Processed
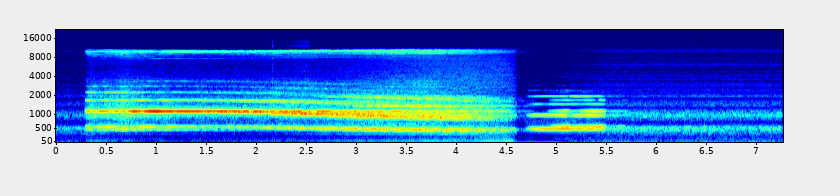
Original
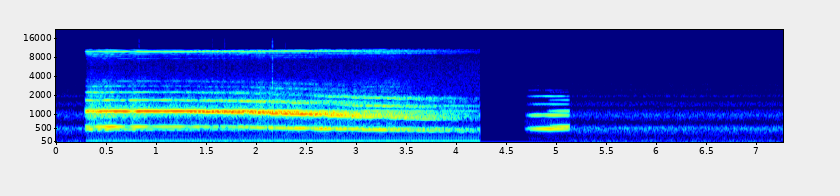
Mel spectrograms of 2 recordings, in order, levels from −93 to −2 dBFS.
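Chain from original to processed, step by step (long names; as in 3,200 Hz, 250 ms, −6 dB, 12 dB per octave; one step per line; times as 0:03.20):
low-shelf EQ 180 Hz −11.5 dB
reversed playback
downward compressor 10 to 1, threshold −37 dBFS, peak gain reduction 16 dB
reversed playback
low-shelf EQ 68 Hz +6.5 dB
single-tap delay 230 ms −22.5 dB
reverb whose tail is shaped and stops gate 380 ms rising, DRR −5 dB
level +8.5 dB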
